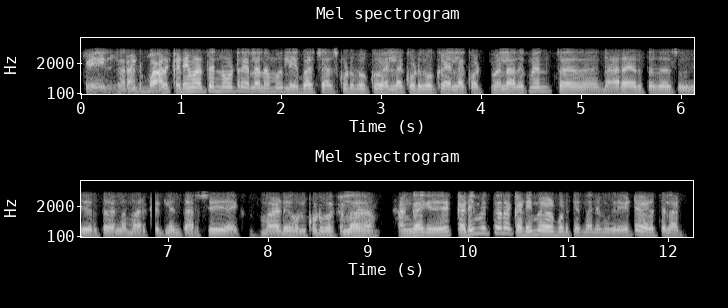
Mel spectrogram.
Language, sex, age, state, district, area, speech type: Kannada, male, 18-30, Karnataka, Gulbarga, urban, conversation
